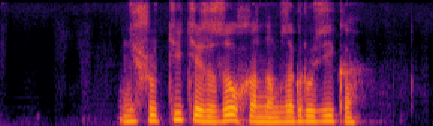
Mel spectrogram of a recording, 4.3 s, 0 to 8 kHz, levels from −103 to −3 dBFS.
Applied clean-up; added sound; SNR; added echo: neural mask model Resemble Enhance denoiser.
